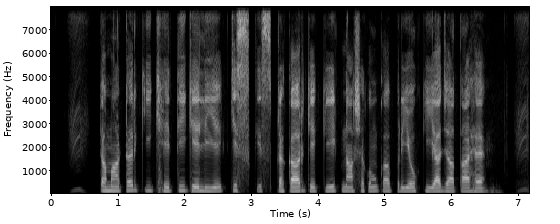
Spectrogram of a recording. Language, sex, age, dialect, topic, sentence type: Hindi, male, 18-24, Garhwali, agriculture, question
